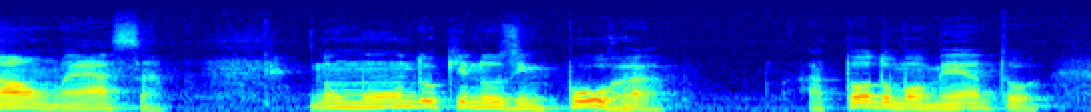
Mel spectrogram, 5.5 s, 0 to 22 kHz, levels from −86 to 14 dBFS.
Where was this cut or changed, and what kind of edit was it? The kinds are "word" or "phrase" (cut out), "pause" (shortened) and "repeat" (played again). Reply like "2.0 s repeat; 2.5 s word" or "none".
none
